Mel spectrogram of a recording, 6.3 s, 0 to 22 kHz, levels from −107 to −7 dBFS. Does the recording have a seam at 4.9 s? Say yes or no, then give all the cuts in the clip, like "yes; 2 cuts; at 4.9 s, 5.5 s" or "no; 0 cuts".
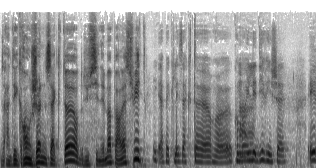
no; 1 cut; at 3.1 s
